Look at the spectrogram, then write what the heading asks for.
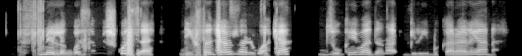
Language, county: Lithuanian, Klaipėda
